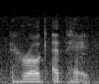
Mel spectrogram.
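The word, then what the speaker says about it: Épée: In fact, I just realized I pronounced Heroic Epee wrong. It's Heroic Epee.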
